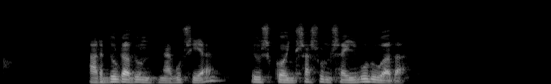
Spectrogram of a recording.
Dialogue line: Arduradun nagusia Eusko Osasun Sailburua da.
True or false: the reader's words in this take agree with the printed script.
true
